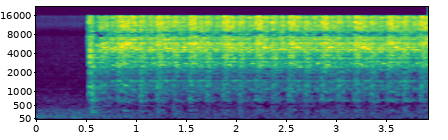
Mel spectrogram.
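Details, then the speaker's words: Same cranking no-start engine with new coil and battery, test light about three-quarter inch from coil output: uneven starter whirring, never catches; no spark from the coil, so coil power and the distributor igniter pulse are checked next. "okay so we don't have any spark coming off the ignition coil either so first thing we have to figure out is does it have power and does have a pulse coming from your igniter inside the distributor"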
